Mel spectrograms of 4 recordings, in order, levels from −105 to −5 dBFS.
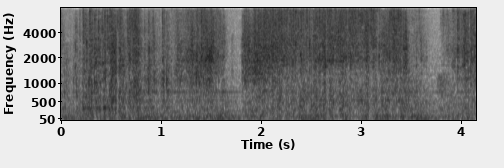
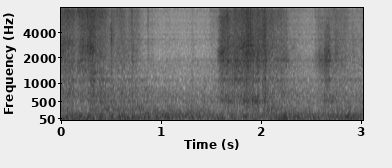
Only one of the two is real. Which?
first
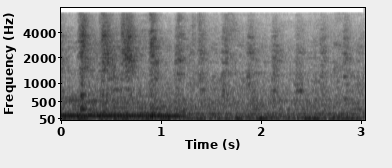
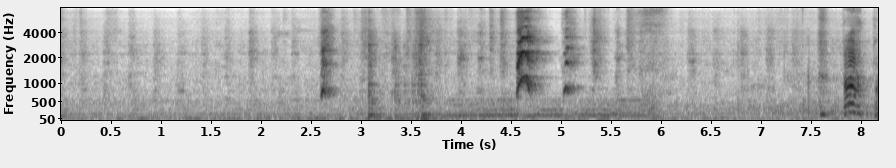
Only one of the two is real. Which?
first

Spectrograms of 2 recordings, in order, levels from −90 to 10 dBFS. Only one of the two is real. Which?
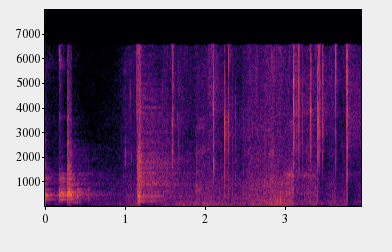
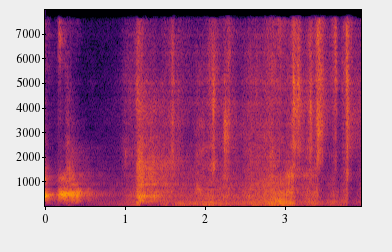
first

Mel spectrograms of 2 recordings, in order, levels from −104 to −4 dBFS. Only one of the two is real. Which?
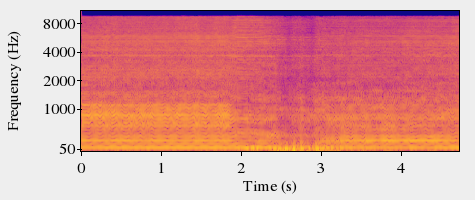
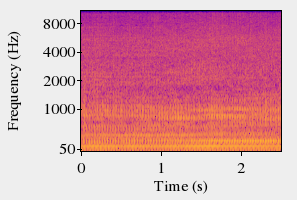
second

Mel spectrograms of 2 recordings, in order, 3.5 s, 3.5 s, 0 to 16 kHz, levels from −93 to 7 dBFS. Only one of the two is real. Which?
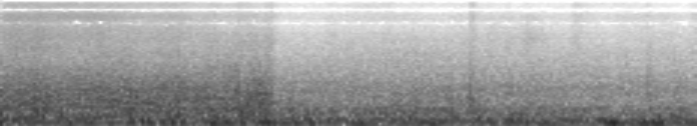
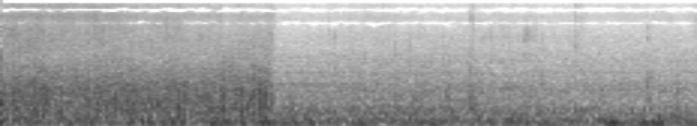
second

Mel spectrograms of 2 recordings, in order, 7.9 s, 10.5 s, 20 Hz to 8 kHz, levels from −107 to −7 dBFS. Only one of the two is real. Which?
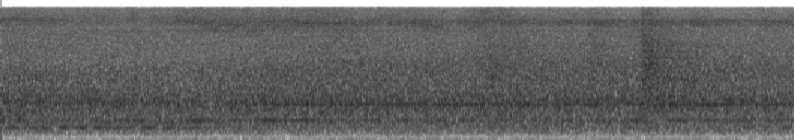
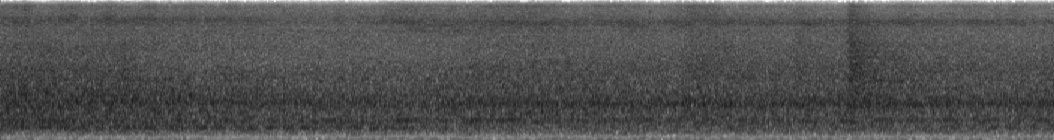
first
